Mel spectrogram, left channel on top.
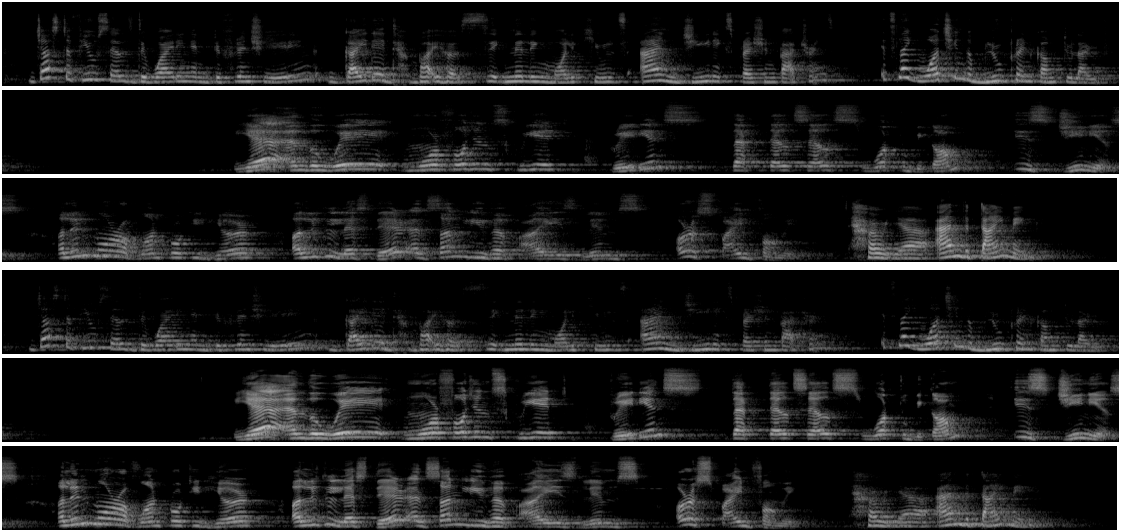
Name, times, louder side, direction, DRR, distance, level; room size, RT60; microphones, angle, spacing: voice 1, 0.3-8.3 8.8-11.0 30.8-32.7, left 3 dB, 70° left, 10 dB, 0.7 m, -34 dB
voice 2, 13.5-16.7 17.3-18.1 18.5-20.8 21.3-22.5 22.9-24.8 25.2-28.7 29.1-30.3, right 5 dB, 55° right, 12 dB, 0.5 m, -32 dB
12.5 x 8.4 x 4.5 m, 1.2 s
head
